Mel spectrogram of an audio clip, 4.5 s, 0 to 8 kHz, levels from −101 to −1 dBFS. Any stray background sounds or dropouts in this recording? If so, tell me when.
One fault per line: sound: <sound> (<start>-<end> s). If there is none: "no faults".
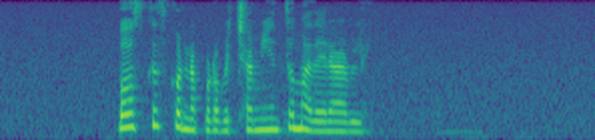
no faults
